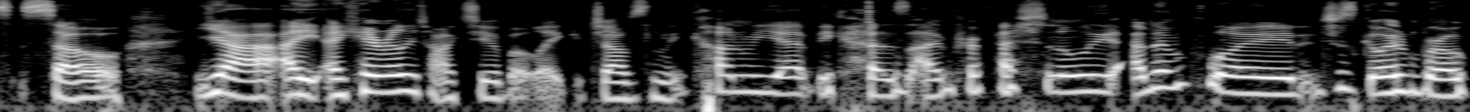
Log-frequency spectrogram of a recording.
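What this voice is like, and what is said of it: Hoarse, fading voice. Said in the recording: “I don't know if you can hear it in my voice. I'm losing my voice.”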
